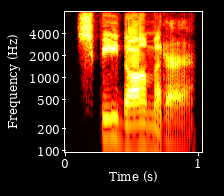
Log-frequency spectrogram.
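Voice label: "speedometer", American English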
